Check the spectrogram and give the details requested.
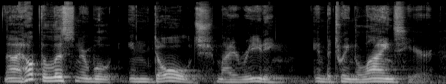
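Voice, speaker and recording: A man giving dramatic commentary on scripture as a host, with emphatic, deliberate phrasing. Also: medium pitch, husky.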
